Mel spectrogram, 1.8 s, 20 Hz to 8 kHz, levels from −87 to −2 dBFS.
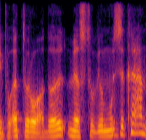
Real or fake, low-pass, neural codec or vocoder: fake; 7.2 kHz; codec, 16 kHz in and 24 kHz out, 0.8 kbps, FocalCodec, streaming, 65536 codes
